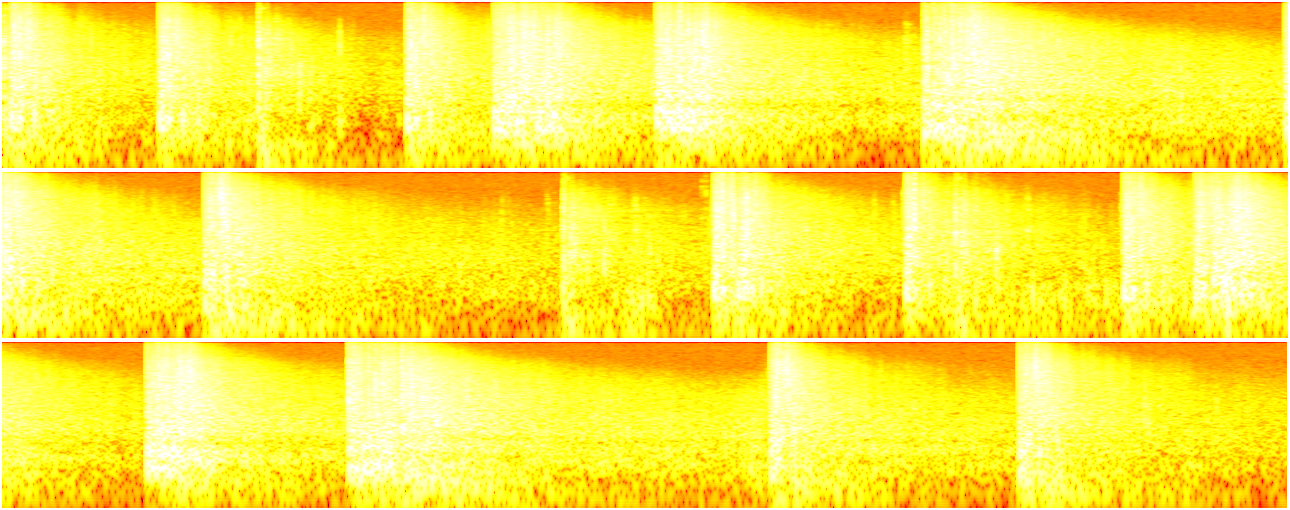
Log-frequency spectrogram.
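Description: Aerial firework shells bursting one after another, about one every one to two seconds. Each is a loud bang followed by a long echoing rumble that dies away.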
